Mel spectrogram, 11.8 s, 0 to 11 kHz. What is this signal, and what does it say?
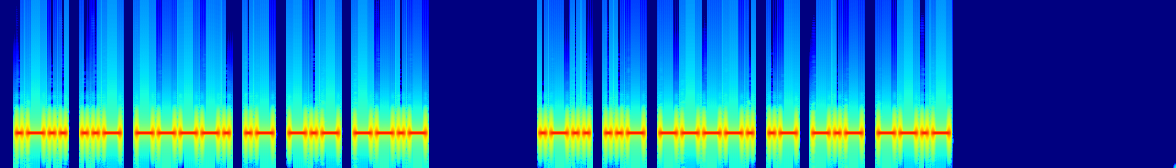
Morse code, heard as a keyed tone, about 22 wpm, 700 Hz. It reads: LU9AKQ LU9AKQ
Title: DXCC-100 Call Signs - 6 Characters - Repeated 3x - 22wpm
